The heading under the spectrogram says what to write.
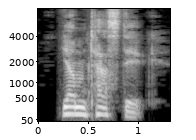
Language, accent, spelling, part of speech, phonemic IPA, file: English, Australia, yumtastic, adjective, /jʌmˈtæstɪk/, En-au-yumtastic.ogg
- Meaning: yummy; delicious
